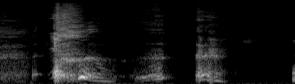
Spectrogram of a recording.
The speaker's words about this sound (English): because the more I talk, the more I cough, the more I cough, the more I edit, the more I have to edit, the less happy I am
